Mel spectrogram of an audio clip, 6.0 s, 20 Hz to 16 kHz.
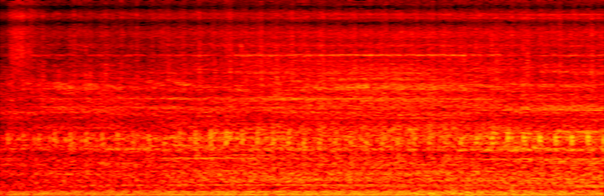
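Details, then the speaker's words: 2009 Subaru Forester 2.5X jump-started, rough idle with faint regular knock about three per second; owner suspects rod knock, glitter in oil, stalled twice, low power; slight knock, not revved much; engine knock unconfirmed. "the owner told me that it likely has a rod knock i could hear a slight knock but it wasn't that bad"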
